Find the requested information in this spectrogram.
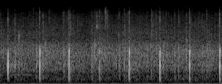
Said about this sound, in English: Can we just clap our hands and welcome our church family this morning?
